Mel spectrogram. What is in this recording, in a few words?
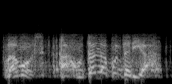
player friendly fire, mood low, speech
